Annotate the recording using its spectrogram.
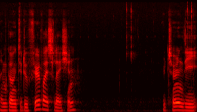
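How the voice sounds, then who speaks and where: Here is a man with a dark, mellow tone and fairly even intonation. He leaves long, frequent pauses. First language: not English (English is third language). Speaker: gaming content creator. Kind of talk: gameplay commentary. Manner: casual, hesitant with fillers.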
